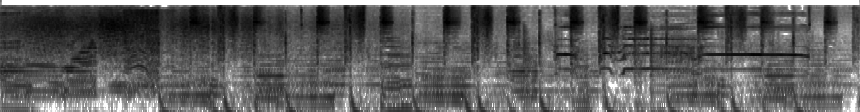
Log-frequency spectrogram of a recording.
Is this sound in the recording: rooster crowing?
yes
